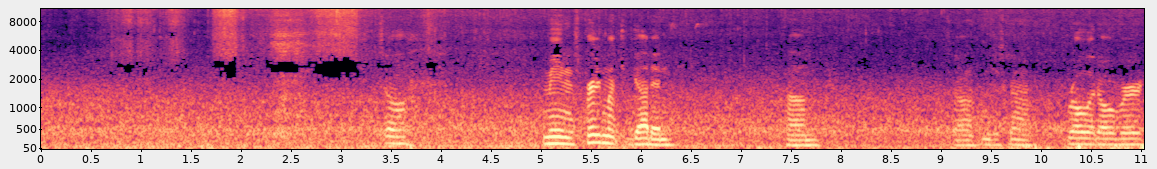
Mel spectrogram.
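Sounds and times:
outdoor background noise: 0.0 - 11.0
rustling on dry grass: 0.0 - 11.0.

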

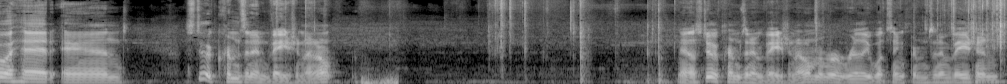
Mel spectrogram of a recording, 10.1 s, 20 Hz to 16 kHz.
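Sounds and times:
foil wrappers crinkling: 4.8 - 5.9, 9.1 - 10.0.

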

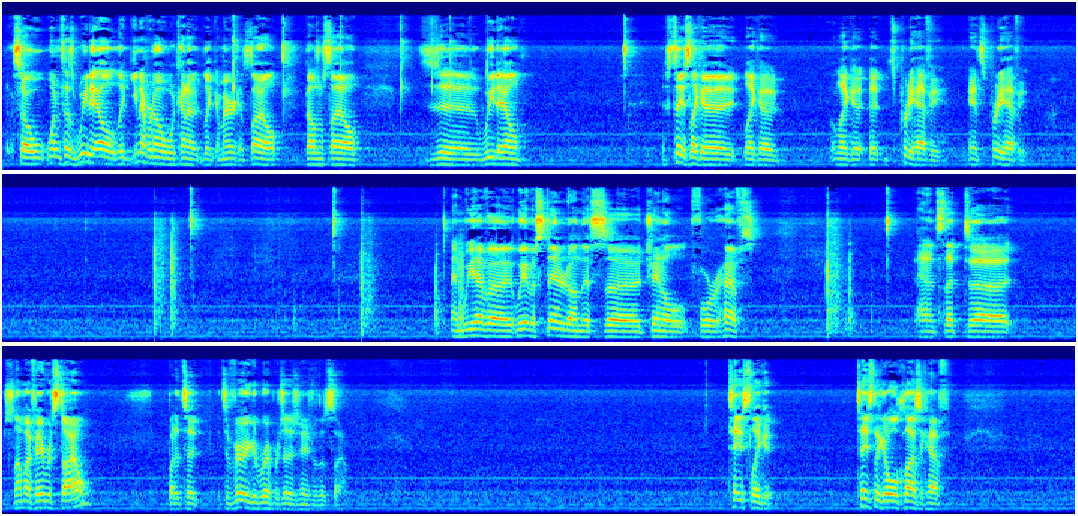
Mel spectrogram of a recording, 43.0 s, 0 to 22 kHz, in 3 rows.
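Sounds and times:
low steady hum: 0.0 - 42.9.

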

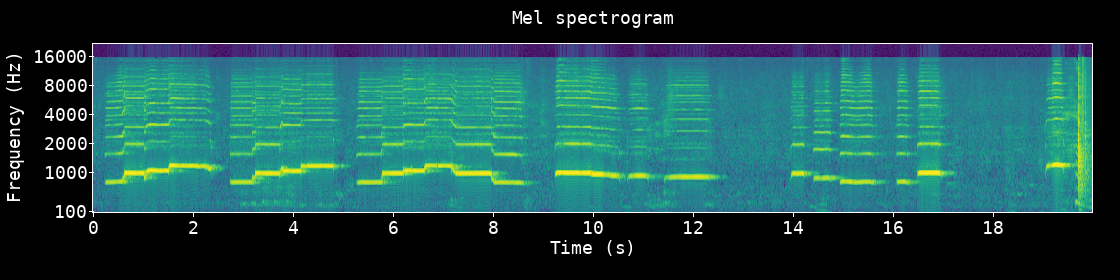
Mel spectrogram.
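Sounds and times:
child playing recorder: 0.0 - 12.6, 13.9 - 17.3, 19.0 - 19.8.

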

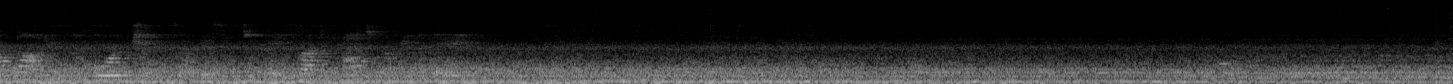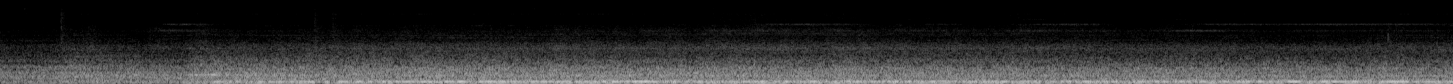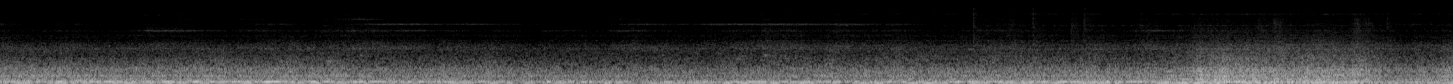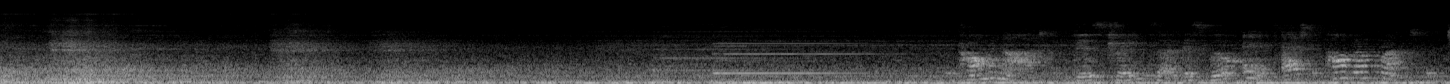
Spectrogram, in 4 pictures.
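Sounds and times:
train running rumble: 0.0 - 50.8.

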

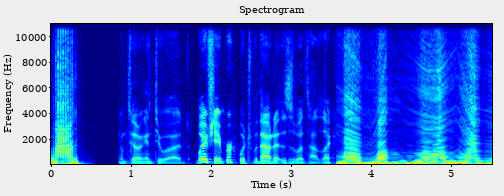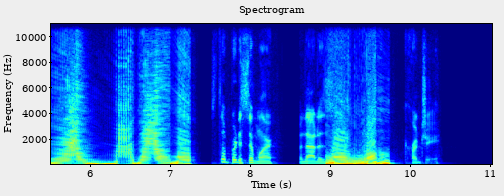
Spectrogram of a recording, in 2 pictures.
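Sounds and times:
heavy electronic bass: 0.0 - 0.4, 3.6 - 7.3, 9.0 - 9.8.

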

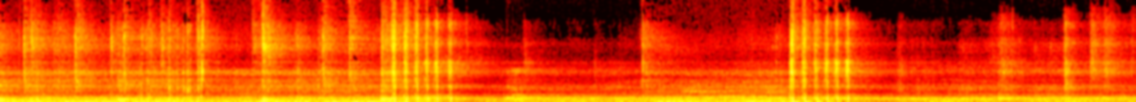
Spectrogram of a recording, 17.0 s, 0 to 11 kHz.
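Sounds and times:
low hall rumble: 0.0 - 17.0
airsoft gun firing burst: 5.8 - 6.9, 11.8 - 12.8.

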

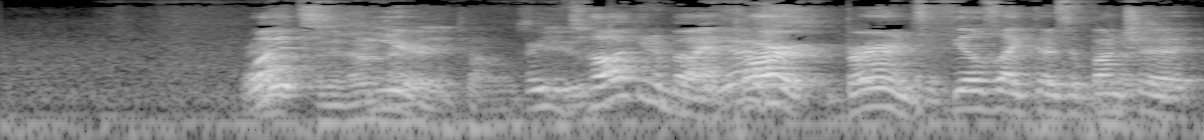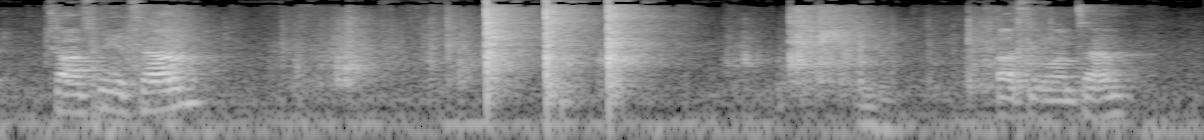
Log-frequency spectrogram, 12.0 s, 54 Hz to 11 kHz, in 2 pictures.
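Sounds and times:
plastic packaging clacks: 7.4 - 11.4.

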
